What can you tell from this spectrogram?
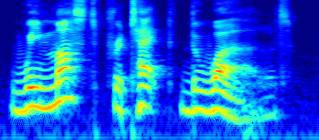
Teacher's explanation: using an unstressed, weak pronunciation of the word the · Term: weak form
